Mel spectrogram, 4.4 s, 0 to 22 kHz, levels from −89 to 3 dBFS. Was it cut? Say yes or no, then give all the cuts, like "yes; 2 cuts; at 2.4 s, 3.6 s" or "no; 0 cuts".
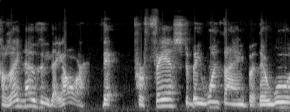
yes; 1 cut; at 1.5 s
